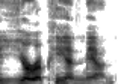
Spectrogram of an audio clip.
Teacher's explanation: The word European has a Y sound, much like year or you.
